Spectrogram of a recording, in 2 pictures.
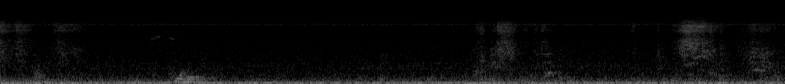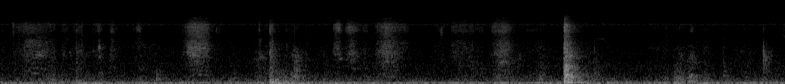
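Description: A body falls onto a padded mat with a thud.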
